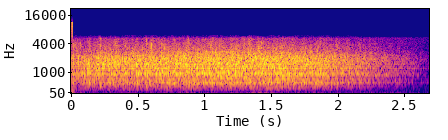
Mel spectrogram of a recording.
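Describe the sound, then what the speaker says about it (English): An awards ceremony audience applauds steadily for about two seconds, a dense, even wash of clapping that fades out at the end. "A round of applause for Dr. Shovan."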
